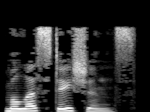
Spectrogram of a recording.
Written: molestations

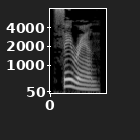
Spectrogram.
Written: saeran

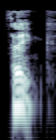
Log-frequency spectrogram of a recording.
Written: thank

